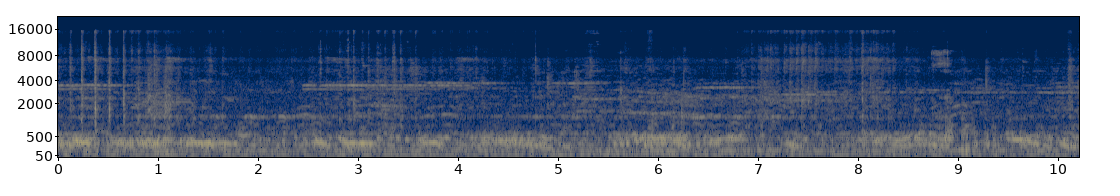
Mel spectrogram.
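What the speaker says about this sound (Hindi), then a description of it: "माशाल्लाह सारे कबूतर बढ़िया है मेरे भाई।" Pigeons coo at a pigeon loft during a Madrasi pigeon sale in Delhi, a low, steady, continuous cooing with soft bird murmurs running the whole time.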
